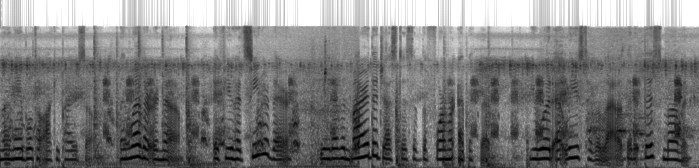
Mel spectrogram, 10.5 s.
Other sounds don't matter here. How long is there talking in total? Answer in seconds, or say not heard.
10 s.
